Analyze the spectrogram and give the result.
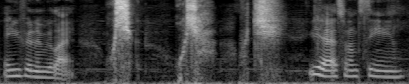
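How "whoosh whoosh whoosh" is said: breathy rushing whoosh noises; quick imitated whoosh; whooshing sound effect. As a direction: mimic things zipping by. Zombies rushing past sound.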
